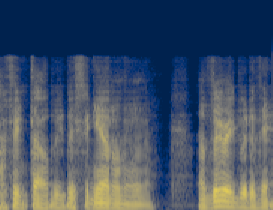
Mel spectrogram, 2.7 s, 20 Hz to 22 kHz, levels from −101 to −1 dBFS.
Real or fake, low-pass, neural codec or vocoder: fake; 7.2 kHz; codec, 24 kHz, 1 kbps, SNAC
